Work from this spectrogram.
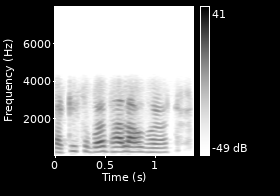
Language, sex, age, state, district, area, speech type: Assamese, female, 18-30, Assam, Charaideo, urban, conversation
